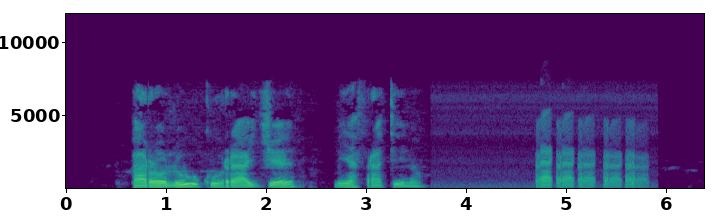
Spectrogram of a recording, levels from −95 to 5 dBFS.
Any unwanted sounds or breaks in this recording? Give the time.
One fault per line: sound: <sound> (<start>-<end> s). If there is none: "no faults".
sound: laugh (4.7-5.8 s)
